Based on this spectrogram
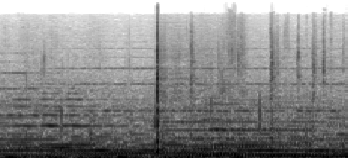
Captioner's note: smack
